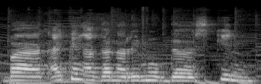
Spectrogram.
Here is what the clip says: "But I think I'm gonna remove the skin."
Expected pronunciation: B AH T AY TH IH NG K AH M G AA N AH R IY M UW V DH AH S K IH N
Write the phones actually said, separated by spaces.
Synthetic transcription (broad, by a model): B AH T AY T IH NG K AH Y G AA N AH R IY M UW V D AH S K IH N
